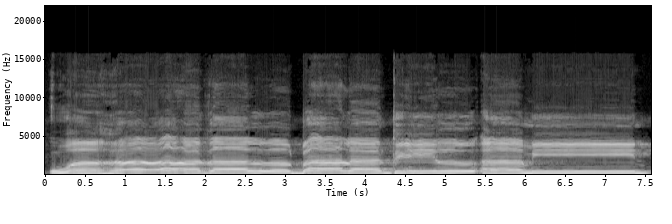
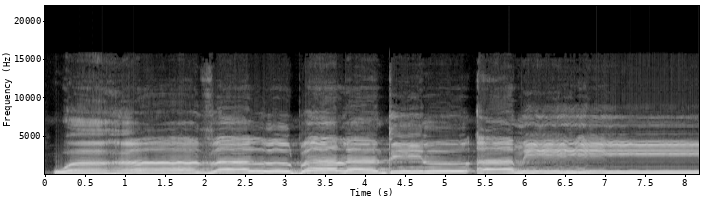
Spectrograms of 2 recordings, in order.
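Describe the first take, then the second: First: Flat melody, with the long vowel held briefly. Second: Falling melody, with the long vowel held longest. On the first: "dengan panjang dua harokat. Kita baca dengan irama nada datar" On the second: "dengan panjang enam harokat. Kita kasih irama nada turun"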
